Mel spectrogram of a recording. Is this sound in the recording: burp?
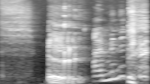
yes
